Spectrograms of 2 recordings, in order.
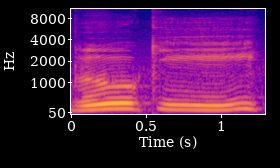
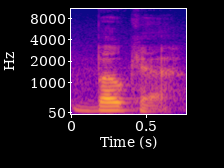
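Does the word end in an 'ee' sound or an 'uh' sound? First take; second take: ee; uh. First: The word ends in an 'ee' sound. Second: The word ends in an 'uh' sound. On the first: The speaker calls it wrong. "It's not pronounced Buki" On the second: The speaker calls it right. "It's pronounced Boca"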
